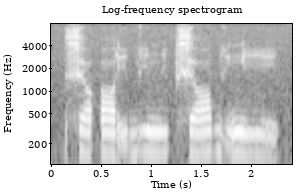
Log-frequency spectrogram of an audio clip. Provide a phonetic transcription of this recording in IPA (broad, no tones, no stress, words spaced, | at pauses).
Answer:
xʲɔʔɔ ɾḭbimipxʲɔ bḭni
